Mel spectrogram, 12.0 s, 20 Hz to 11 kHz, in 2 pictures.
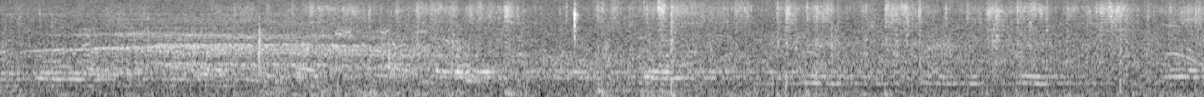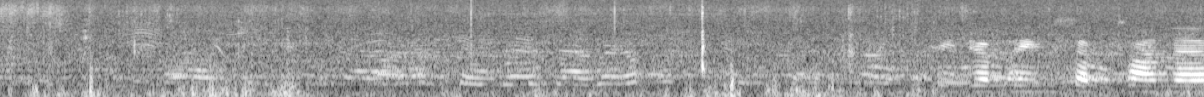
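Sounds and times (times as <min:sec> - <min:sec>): background voices: 0:00.0 - 0:12.0
horse hoofbeats on grass: 0:01.1 - 0:07.6.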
